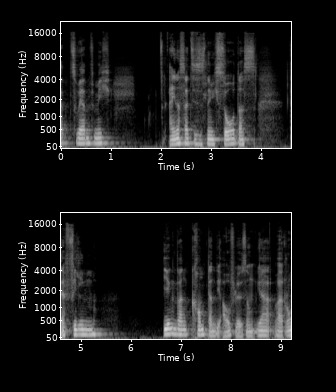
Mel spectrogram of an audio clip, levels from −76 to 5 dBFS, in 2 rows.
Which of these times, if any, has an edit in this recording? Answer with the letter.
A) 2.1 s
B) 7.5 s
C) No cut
B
